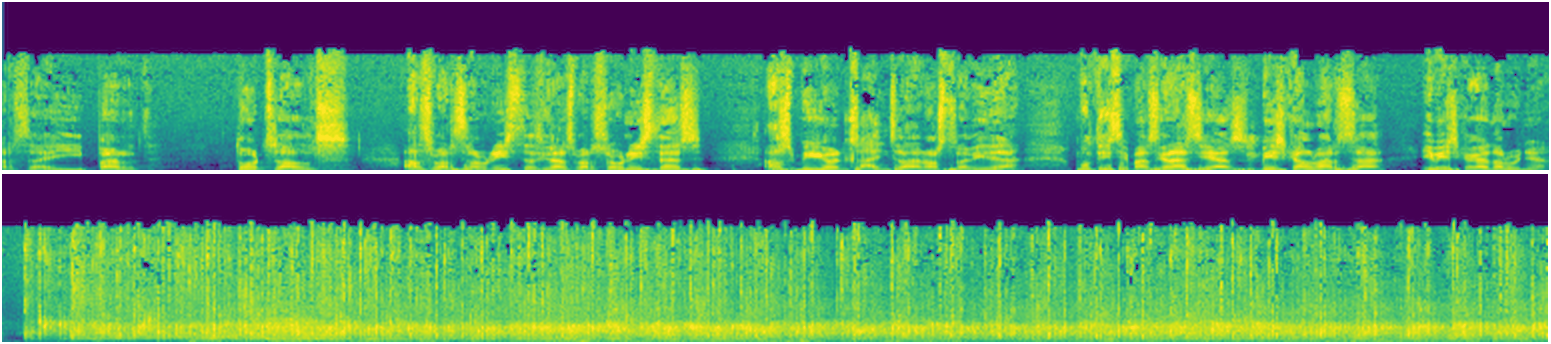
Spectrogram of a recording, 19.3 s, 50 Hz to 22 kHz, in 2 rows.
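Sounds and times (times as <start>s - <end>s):
speech: 0.0s - 10.0s
large audience applauding in an indoor hall after a speech: 9.8s - 19.3s.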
